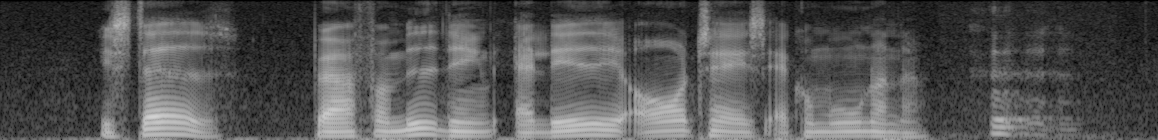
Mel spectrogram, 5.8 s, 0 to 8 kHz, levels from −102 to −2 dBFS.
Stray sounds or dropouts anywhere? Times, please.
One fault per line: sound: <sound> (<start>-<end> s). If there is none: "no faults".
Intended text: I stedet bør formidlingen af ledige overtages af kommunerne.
sound: laugh (4.8-5.4 s)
